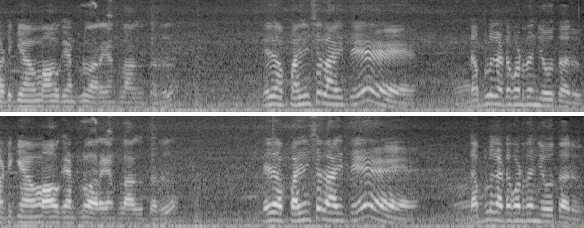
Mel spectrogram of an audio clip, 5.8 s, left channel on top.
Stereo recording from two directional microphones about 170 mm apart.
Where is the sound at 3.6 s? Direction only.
85° right.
